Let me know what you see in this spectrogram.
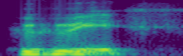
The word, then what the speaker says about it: Jujuy: Multiple attempts and variations have been made in the name of this place, which is spelt J-U-J-U-Y, but I'm reliably informed, or hopefully reliably informed, it's Huhue.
